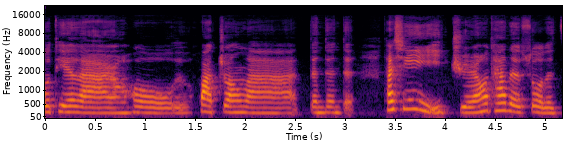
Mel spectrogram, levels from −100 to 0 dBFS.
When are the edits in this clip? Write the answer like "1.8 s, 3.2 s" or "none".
none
